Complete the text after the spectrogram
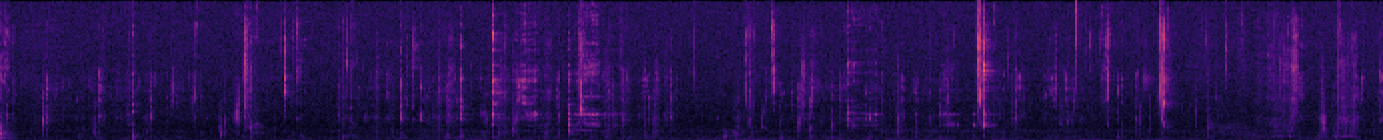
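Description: A young woman chews food wetly and close up.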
